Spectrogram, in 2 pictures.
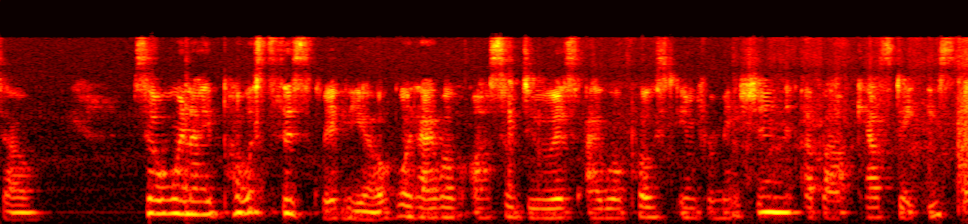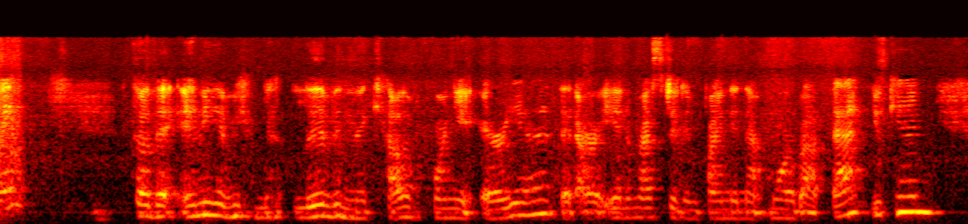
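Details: Adult woman speaking; no speech disorder.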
